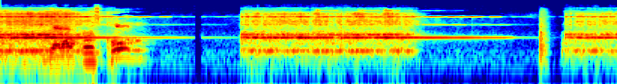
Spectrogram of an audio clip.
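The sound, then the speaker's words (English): A telephone rings for an incoming caller on a call-in talk show. A voice speaks briefly first, then a loud electronic ring sounds in two bursts separated by a short silence. “Keith Simmons is calling in.”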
